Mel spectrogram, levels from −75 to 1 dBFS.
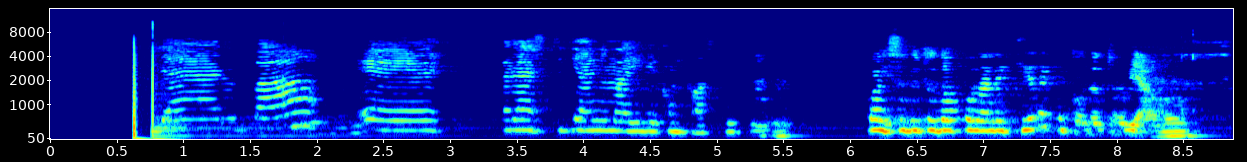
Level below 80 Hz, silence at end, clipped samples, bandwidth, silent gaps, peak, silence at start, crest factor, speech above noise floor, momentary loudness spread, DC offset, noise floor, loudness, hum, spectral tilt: -60 dBFS; 0.05 s; under 0.1%; 11.5 kHz; none; 0 dBFS; 0.6 s; 30 dB; 32 dB; 16 LU; under 0.1%; -61 dBFS; -29 LUFS; none; -5.5 dB/octave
